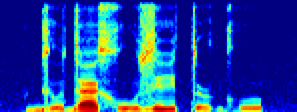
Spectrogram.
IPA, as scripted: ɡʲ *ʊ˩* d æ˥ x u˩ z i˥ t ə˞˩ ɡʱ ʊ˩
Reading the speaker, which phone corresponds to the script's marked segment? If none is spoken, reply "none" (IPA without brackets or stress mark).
ʊ˩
